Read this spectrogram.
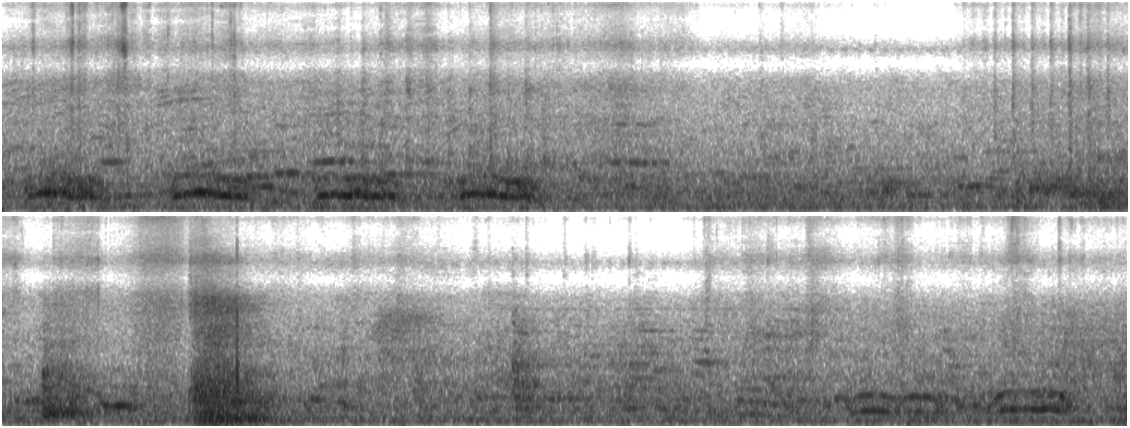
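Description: A pigeon coos softly up close.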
